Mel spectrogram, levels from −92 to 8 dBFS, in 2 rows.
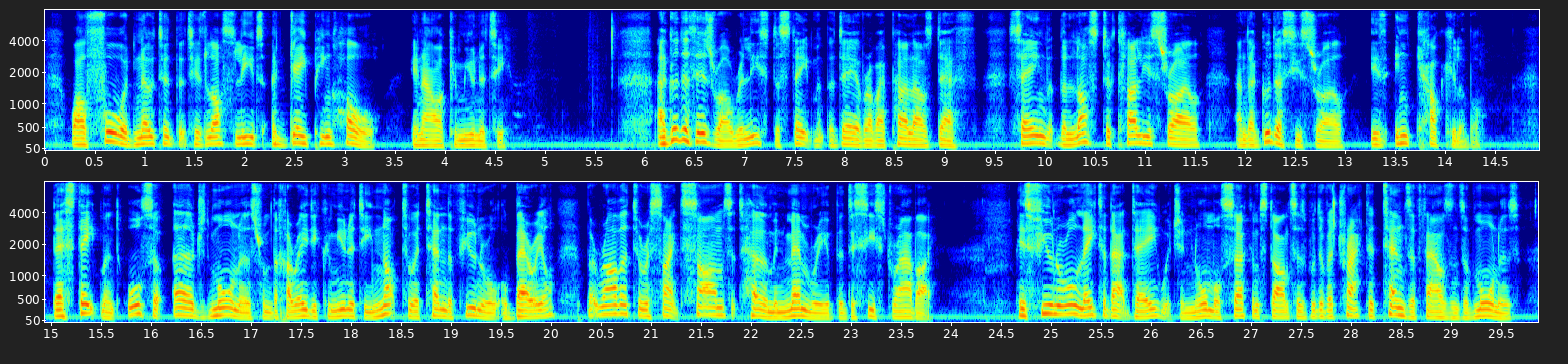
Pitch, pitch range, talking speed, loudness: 125 Hz, 115-145 Hz, 165 wpm, -21 LUFS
